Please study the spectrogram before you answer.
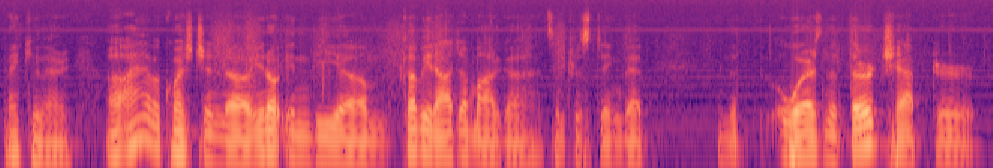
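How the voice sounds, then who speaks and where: A man in a lecture hall audience asking a scholarly question, halting and full of fillers. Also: low-pitched, warm tone. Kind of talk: question from the floor.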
